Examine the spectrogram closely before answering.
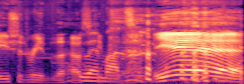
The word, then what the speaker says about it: Uematsu Nobuo: Uematsu. Yeah. It's like way, like WE for like UE. It's way. Way. Pronounce Yeah. it like Keanu Reeves in Yeah. Bill and Ted.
